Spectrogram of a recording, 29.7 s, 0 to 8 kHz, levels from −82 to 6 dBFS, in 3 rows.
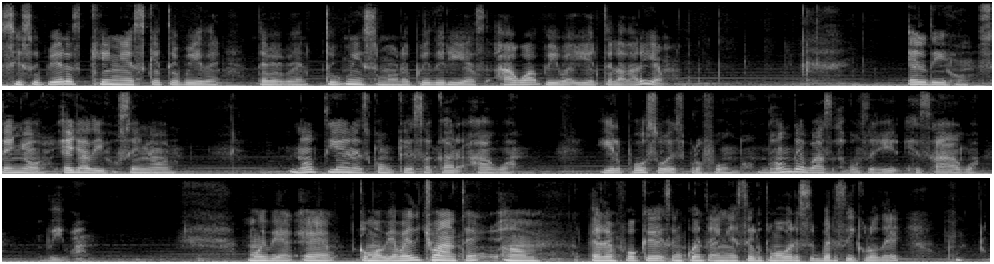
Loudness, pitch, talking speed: -23 LUFS, 170 Hz, 125 wpm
